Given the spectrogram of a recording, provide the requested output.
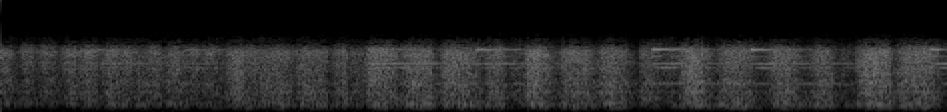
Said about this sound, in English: He seized a flare, lit it, and ran toward the onrushing train. Stop! Can't you hear me? Stop! Stop the train!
